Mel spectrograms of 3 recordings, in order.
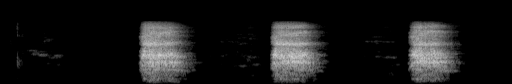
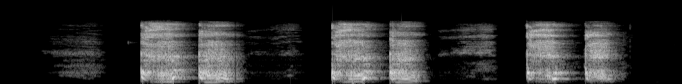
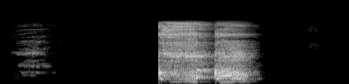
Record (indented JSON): {
  "exhalation_length": "5.1 s",
  "exhalation_amplitude": 31371,
  "exhalation_signal_mean_std_ratio": 0.4,
  "three_cough_length": "6.8 s",
  "three_cough_amplitude": 32767,
  "three_cough_signal_mean_std_ratio": 0.51,
  "cough_length": "3.5 s",
  "cough_amplitude": 30929,
  "cough_signal_mean_std_ratio": 0.43,
  "survey_phase": "beta (2021-08-13 to 2022-03-07)",
  "age": "45-64",
  "gender": "Female",
  "wearing_mask": "No",
  "symptom_none": true,
  "smoker_status": "Ex-smoker",
  "respiratory_condition_asthma": false,
  "respiratory_condition_other": false,
  "recruitment_source": "Test and Trace",
  "submission_delay": "3 days",
  "covid_test_result": "Negative",
  "covid_test_method": "ePCR"
}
